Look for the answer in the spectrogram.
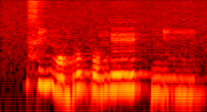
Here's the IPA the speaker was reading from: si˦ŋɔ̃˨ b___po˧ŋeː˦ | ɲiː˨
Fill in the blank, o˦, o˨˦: o˦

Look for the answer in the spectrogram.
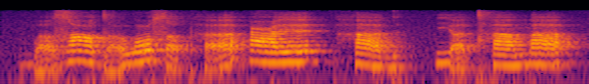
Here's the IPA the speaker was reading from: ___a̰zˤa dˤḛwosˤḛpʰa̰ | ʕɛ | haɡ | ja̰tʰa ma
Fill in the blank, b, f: b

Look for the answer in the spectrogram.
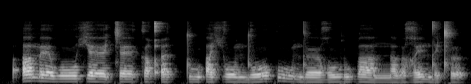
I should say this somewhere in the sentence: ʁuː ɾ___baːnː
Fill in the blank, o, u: u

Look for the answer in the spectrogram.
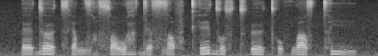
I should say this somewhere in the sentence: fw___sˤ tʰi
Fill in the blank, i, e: e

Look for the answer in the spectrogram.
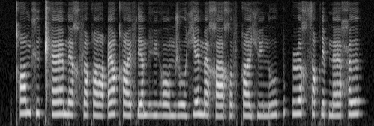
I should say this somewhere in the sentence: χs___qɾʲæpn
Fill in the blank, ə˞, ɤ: ə˞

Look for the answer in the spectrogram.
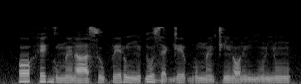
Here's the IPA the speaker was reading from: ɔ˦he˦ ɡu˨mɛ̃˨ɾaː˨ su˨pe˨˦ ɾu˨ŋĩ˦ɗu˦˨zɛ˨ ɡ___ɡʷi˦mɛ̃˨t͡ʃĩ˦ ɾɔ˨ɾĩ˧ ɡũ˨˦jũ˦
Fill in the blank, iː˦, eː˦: eː˦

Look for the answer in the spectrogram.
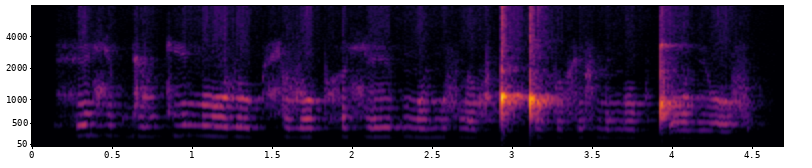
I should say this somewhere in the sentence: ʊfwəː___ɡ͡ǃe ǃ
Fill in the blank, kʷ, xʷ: xʷ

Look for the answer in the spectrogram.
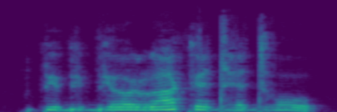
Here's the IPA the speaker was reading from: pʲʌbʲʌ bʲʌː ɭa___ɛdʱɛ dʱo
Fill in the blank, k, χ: k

